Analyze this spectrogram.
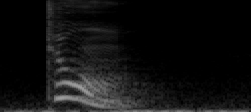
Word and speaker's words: tomb: the correct pronunciation is tomb B is silent Wednesday it is mispronounced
